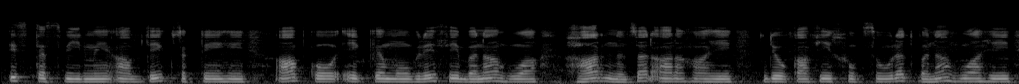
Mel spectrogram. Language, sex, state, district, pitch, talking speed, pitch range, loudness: Hindi, male, Maharashtra, Nagpur, 135 Hz, 140 wpm, 130-140 Hz, -36 LUFS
